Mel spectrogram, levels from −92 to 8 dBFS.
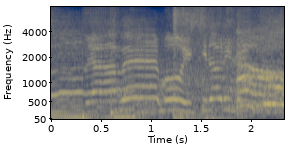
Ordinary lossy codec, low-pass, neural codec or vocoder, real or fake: none; none; codec, 16 kHz, 2 kbps, X-Codec, HuBERT features, trained on balanced general audio; fake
